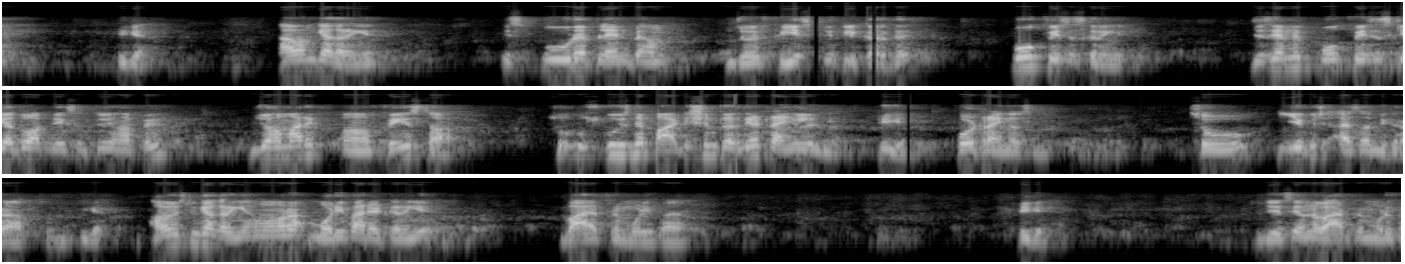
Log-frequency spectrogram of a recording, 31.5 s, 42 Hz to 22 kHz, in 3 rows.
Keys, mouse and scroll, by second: 5.0-8.0 drag, 9.0 click, 19.9 click, 25.3 click, 27.1 click, 29.4 click.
